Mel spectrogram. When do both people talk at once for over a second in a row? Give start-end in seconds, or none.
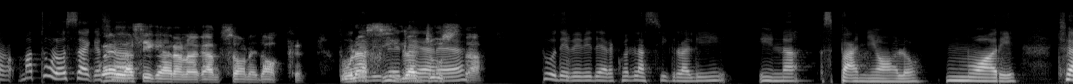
3.4-4.8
